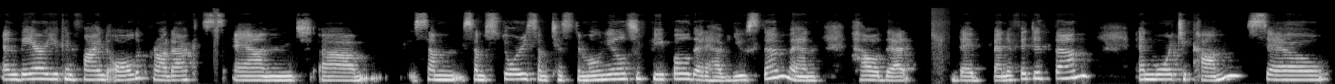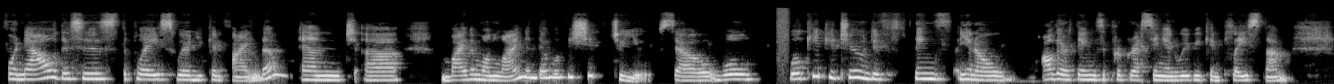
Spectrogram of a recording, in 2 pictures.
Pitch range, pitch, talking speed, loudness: 200-255 Hz, 220 Hz, 170 wpm, -11 LUFS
